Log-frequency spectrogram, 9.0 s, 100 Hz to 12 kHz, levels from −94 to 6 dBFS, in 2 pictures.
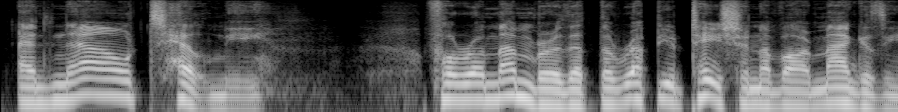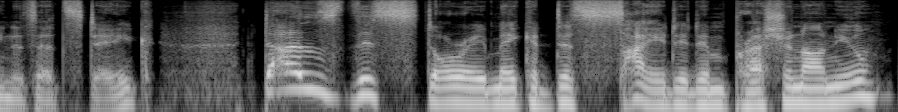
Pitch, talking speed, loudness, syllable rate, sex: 145 Hz, 145 wpm, -17 LUFS, 5.0 syllables/s, male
